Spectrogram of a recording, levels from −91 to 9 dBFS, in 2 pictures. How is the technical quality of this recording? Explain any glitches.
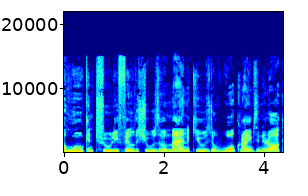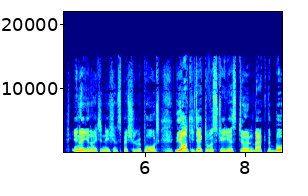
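Nothing stood out on listening, with no glitches heard anywhere in the recording.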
